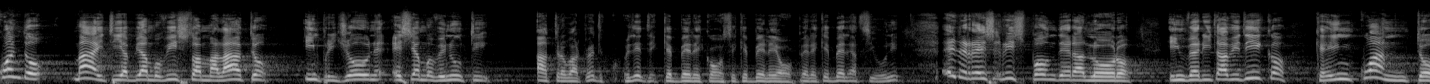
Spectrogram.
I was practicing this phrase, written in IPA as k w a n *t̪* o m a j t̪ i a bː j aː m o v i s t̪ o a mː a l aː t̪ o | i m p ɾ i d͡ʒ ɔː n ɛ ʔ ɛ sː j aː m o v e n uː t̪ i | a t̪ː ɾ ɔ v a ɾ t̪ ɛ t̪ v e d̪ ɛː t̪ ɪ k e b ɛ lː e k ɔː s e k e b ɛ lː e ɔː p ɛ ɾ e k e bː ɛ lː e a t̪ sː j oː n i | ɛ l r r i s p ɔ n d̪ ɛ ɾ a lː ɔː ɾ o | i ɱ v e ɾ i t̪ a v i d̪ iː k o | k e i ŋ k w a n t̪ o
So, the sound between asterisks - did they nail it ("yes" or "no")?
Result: no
